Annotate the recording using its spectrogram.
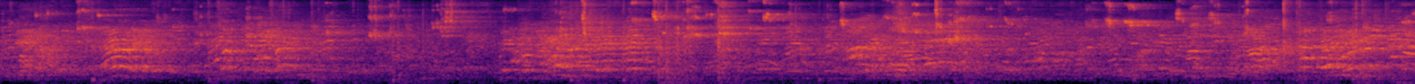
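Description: A crowd of people cheers and shouts in an echoing hall.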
